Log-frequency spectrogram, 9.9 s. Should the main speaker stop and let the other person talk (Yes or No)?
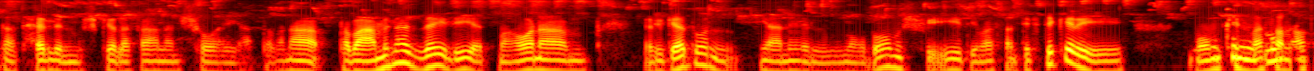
Yes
